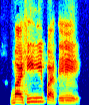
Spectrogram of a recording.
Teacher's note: Second and fourth letters are dirga. Mahi, he is dirga. Te is dirga. Ma and pa are hrisva.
